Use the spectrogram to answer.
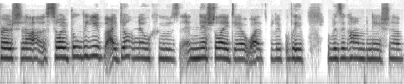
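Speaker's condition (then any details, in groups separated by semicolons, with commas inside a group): ALS; Columbia University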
